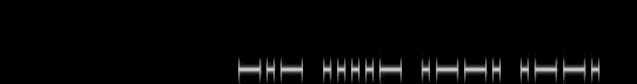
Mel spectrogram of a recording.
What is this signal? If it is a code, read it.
Morse code, heard as a keyed tone, about 17 wpm, 700 Hz. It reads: K4PP
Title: USA Call Signs - 4 Characters - Repeated 3x - 17wpm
